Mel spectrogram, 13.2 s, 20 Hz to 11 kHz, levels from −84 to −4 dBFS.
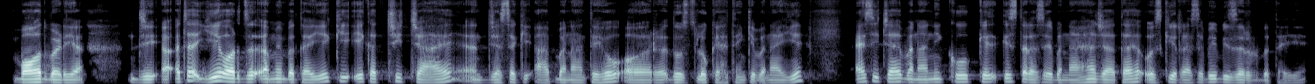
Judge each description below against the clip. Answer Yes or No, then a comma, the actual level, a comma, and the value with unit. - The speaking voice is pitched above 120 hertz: No, low, 110 Hz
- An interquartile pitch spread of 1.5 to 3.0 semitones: No, average, 3.5 semitones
